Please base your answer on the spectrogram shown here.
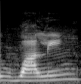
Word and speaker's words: Waling: It's called a Waling. Waling. It is spelled W-A-L-I-N-G.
